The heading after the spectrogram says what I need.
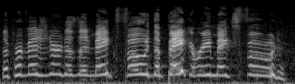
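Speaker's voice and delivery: high, loud exasperated rant; exasperated shout. Real, not acted. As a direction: yell the obvious at them. Exasperated explanation.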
